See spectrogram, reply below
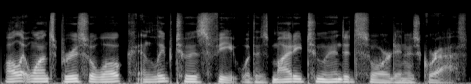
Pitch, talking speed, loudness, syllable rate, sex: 110 Hz, 240 wpm, -16 LUFS, 5.5 syllables/s, male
